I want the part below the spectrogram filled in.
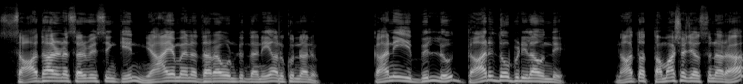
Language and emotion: Telugu, angry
